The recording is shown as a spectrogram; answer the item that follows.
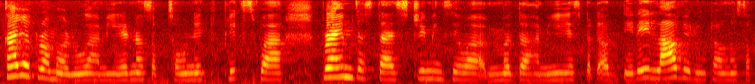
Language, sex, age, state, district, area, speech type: Nepali, female, 18-30, West Bengal, Darjeeling, urban, spontaneous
